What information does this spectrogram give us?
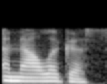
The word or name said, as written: analogous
